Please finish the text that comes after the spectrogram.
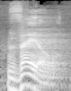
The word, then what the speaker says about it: veil: So E and I coming together, although they certainly are not A's, actually make the A sound.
